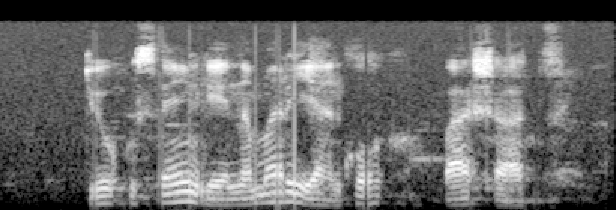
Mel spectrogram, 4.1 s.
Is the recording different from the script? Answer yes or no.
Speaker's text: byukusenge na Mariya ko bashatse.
no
